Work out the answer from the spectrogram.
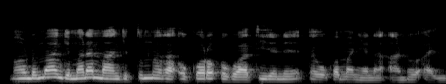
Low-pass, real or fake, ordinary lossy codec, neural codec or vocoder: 7.2 kHz; real; none; none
